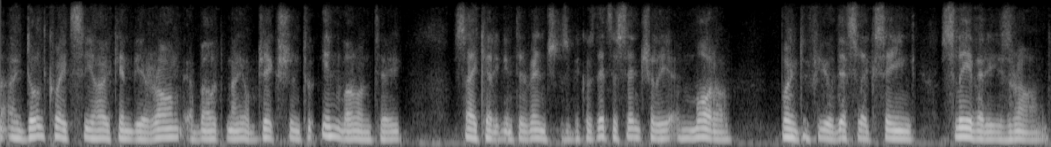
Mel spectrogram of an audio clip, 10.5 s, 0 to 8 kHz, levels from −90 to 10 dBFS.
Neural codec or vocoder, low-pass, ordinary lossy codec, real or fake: codec, 16 kHz, 1.1 kbps, Voila-Tokenizer; 7.2 kHz; Opus, 16 kbps; fake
